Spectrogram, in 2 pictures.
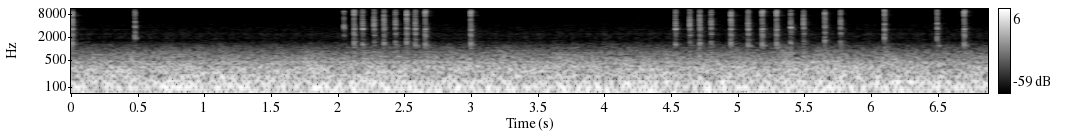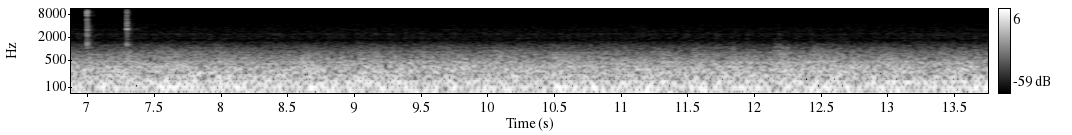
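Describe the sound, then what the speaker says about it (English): The rotors of an Enigma machine in the Wolfpack submarine game are clicked into position, giving quick bursts of small ratcheting clicks in two clusters plus a few single ticks over a constant low mechanical hum. "Set the rotors to a random order,"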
